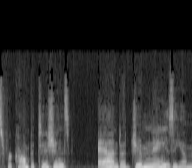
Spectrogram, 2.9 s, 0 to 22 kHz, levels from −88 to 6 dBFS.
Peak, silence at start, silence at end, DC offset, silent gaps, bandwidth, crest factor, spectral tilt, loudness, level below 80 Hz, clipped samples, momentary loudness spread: -6 dBFS; 0 s; 0 s; under 0.1%; none; 14 kHz; 14 dB; -5 dB/octave; -20 LUFS; -58 dBFS; under 0.1%; 9 LU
